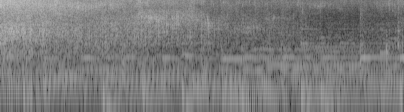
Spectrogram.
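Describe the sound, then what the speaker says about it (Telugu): Tempering for South Indian tomato rasam crackles and sizzles steadily in hot oil, a dense continuous frying hiss with small pops, close and unbroken throughout. "రసానికి పోపు వేసాం కదా, రెడీ అయిపోయింది, చిటపట్లాడింది."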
